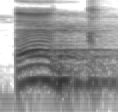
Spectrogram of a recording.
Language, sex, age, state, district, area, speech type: Bengali, male, 18-30, West Bengal, Nadia, rural, read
